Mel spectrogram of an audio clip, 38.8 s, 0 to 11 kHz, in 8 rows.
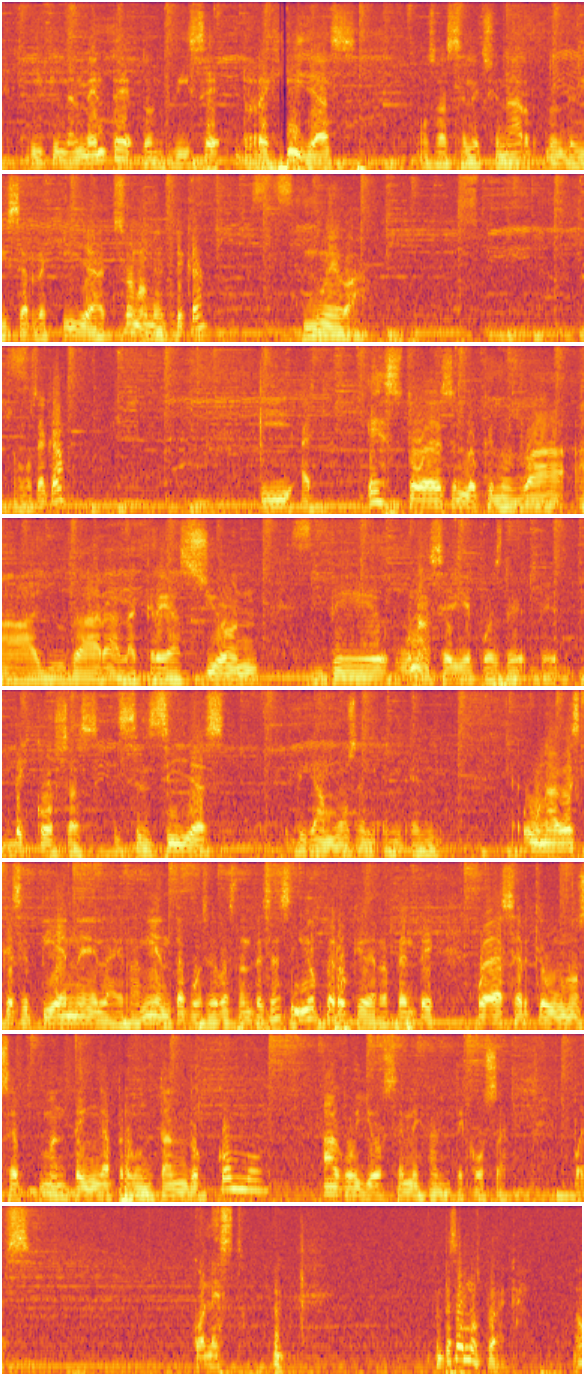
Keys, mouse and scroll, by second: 0.7 click, 3.5 click, 6.1 click, 7.2 click, 9.4 click, 12.1-12.8 ctrl+scroll up 4, 13.5 ctrl+scroll down 2, 14.7 scroll down 2, 15.2-15.6 scroll up 2, 37.3 ctrl+scroll down 2.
